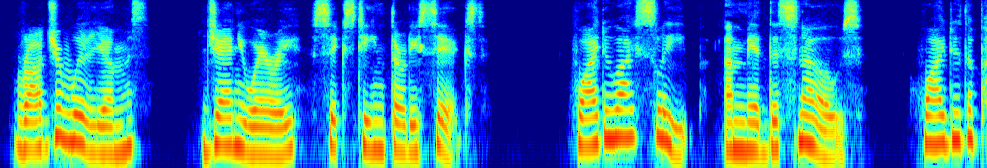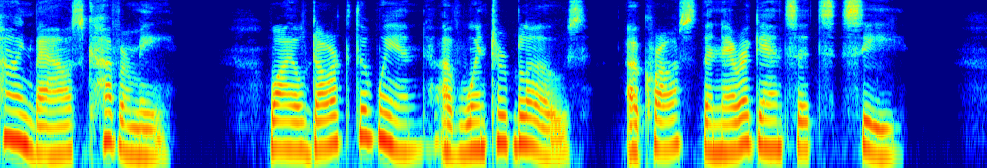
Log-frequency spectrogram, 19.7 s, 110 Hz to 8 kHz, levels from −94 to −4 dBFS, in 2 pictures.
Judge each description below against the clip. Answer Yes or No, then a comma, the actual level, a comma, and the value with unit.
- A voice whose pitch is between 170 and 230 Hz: Yes, medium, 185 Hz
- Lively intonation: No, average, 3.7 semitones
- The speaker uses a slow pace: Yes, slow, 90 wpm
